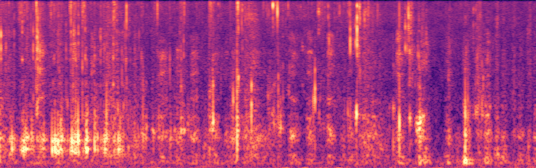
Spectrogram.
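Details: Ted, a Cocker Spaniel, eating food: dense crunching and biting clicks, irregular and quick, with a soft louder stretch of chewing early on and scattered sharp crunches after.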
